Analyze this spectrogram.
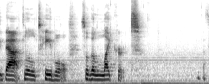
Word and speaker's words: Likert: So the Likert.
